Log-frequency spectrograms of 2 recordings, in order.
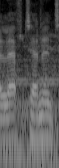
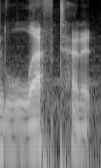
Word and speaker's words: lieutenant: you should ask my leftenant instructors I I hate how Lieutenant is spelled and they say leftenant hate it actually we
